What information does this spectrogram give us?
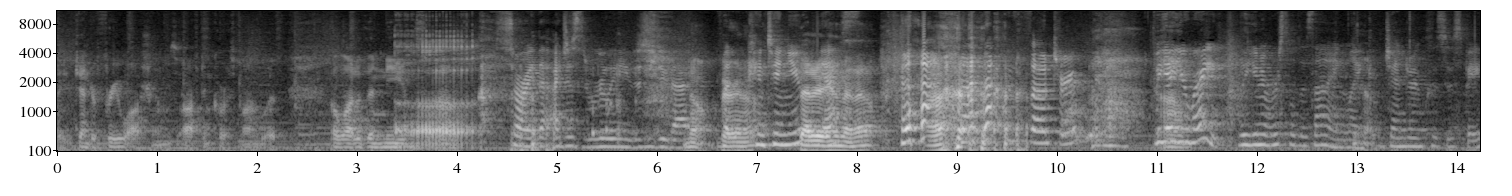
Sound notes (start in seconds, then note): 3.3 burping; 8.2 laughing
